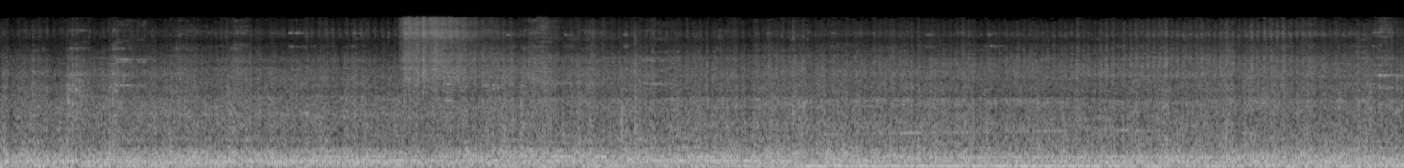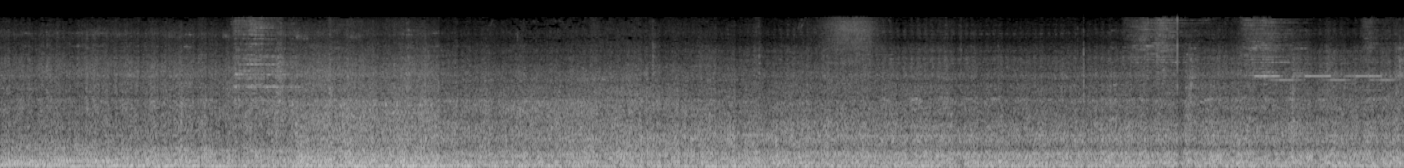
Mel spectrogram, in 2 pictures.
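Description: CSX diesel freight locomotives and their cars rolling past on yard track, with a steady low engine rumble and wheel-on-rail noise. Partway through it changes to another freight's locomotives approaching. Near the end there is a brief high-pitched wheel squeal.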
